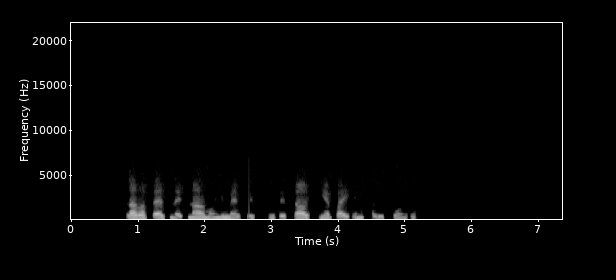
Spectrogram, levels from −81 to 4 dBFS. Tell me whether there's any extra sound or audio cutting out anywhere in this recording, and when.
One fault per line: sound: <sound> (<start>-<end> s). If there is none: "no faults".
no faults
